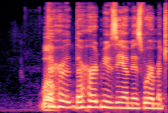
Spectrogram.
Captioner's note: laughing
